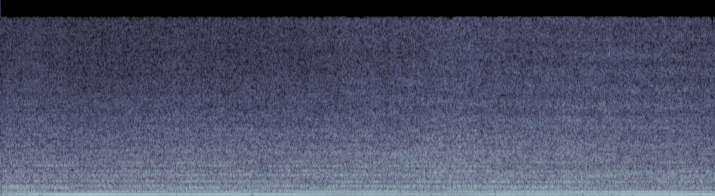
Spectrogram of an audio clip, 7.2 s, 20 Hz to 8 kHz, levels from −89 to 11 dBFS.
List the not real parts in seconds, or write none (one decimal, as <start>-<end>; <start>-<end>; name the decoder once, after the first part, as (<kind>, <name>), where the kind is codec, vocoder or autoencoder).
0.0-7.2 (vocoder, BigVGAN v2)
